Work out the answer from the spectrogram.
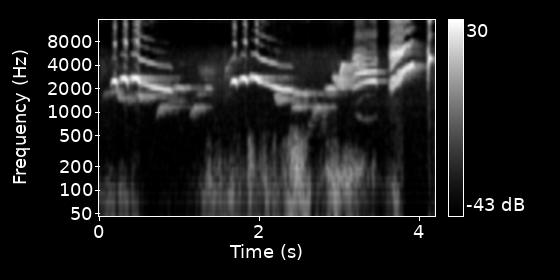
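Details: White-rumped shama song to encourage a non-singing bird: long gliding whistles falling in pitch, a buzzy rising phrase at the end, with low rumbling background noise.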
